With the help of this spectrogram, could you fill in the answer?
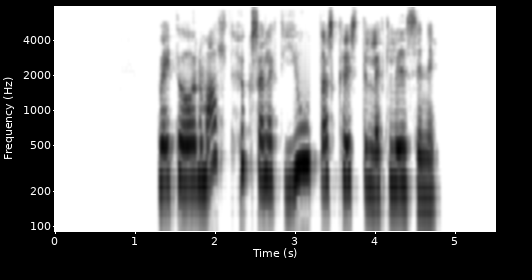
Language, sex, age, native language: Icelandic, female, 30-39, Icelandic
